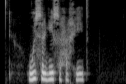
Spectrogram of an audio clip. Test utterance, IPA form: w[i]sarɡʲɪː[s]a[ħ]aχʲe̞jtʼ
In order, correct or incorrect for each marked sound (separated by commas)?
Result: correct, correct, correct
